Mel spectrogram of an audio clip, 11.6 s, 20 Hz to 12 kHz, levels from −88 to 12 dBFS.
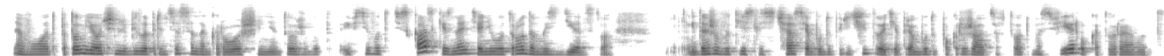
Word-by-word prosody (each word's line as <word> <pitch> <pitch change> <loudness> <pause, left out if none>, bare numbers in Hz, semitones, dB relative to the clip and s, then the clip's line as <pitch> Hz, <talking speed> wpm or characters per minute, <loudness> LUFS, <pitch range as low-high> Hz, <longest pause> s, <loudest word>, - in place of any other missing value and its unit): А 165 - +1
вот 155 +1 -2
потом 205 +1 +4
я 195 -3 +6
очень 180 -1 +3
любила 165 0 +1
"Принцесса 170 +4 -5
на 155 -1 -2
горошине" 150 0 -1
тоже 155 0 -2
вот. 155 +1 -10 0.2
И - - -9
все 190 - -7
вот 175 -1 -6
эти - - -8
сказки, 305 - +4
знаете, 185 +2 +2
они 160 +1 +2
вот 160 +1 +1
родом 175 -5 +2
из 155 -2 -3
детства. 140 -1 -3 0.7
И 145 - -1
даже 170 +4 +4
вот 165 -1 -4
если 165 -1 -4
сейчас 165 +1 0
я 160 - +5
буду 155 0 -5
перечитывать, 160 -2 -1
я 145 - -2
прям 150 -1 +1
буду 155 -1 -4
погружаться 145 -2 -2
в 135 - -19
ту - - -8
атмосферу, 155 +11 +1
которая 145 -1 -4
вот 140 0 -8
160 Hz, 200 wpm, -32 LUFS, 150-170 Hz, 0.7 s, я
